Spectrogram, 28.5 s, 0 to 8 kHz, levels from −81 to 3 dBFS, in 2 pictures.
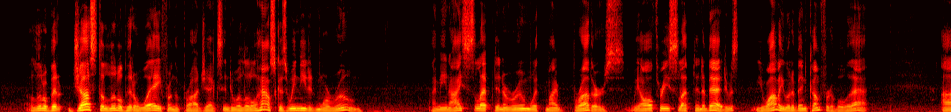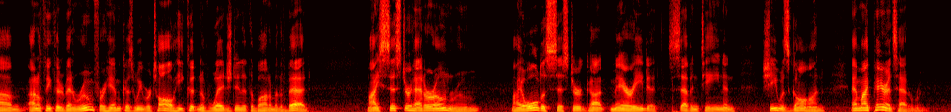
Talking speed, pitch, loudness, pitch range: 195 wpm, 115 Hz, -30 LUFS, 105-130 Hz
